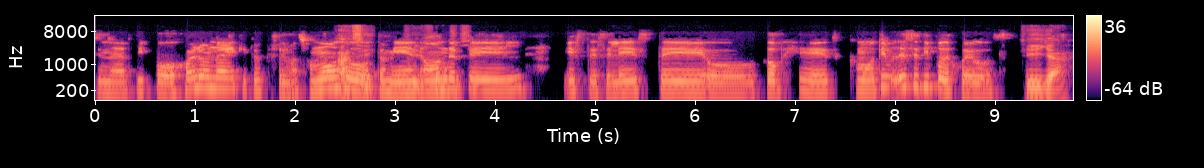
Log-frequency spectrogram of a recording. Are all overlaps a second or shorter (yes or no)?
no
